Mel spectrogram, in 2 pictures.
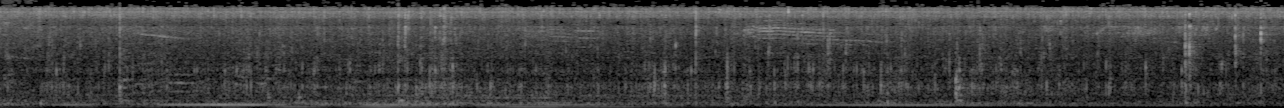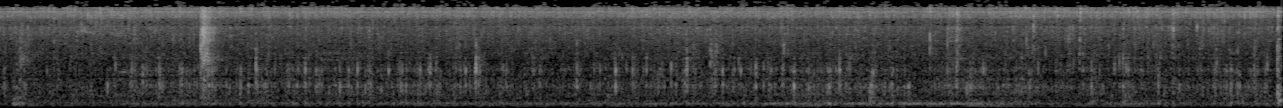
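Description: Chicken tinola with papaya and lemongrass boils in a pot, a soft, steady bubbling that runs unbroken at low volume.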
